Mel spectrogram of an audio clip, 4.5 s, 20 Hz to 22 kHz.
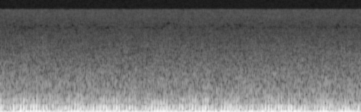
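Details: Io the cat, a male pet, purrs contentedly under petting, recorded 3/16/18: deep, even rumbling in short swelling pulses about once a second, otherwise quiet.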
